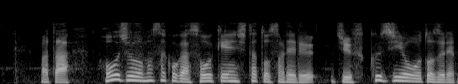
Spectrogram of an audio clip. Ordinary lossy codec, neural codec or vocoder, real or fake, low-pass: Opus, 24 kbps; none; real; 7.2 kHz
